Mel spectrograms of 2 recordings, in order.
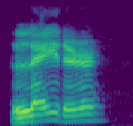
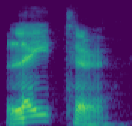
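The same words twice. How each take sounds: First: 'later' with T as an R-like tap; American flapped T. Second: 'later' with a clear hard T; unflapped T. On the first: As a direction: flap the T in 'later'. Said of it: "연음 현상이 들어가서 이렇게". ('later'의 T를 ㄹ처럼) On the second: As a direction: release the T in 'later' fully. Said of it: "이렇게 발음해 틀린 것은 아니". ('later'의 T를 또렷한 ㅌ로) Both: Shown as a demonstration.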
